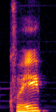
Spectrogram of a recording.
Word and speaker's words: quay: are you talking about quay pronounced k ok but i had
